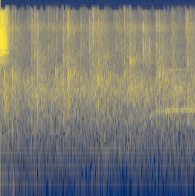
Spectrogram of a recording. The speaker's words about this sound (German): Und ey, wie wäre es, wenn wir nochmal Jesus einen Applaus geben über, weil er ist, er ist gut, er ist, er ist König, er ist unser Gott.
